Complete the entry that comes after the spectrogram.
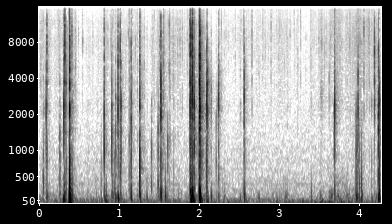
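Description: A single thin, crumpled sheet of brown kraft paper is held in both hands and squeezed and crinkled with the fingertips and thumbs. Bursts of dry, crisp crackling and crunching come in irregular clusters, with one sharp, louder crunch near the start and a dense patch of crinkling midway. The paper noise spreads from a low thump up into bright, high rustle.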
